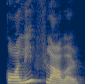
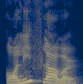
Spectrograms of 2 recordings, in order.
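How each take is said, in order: The two takes are said the same way.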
